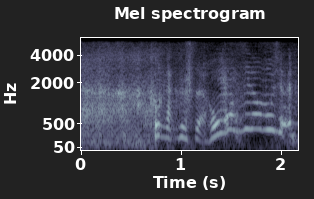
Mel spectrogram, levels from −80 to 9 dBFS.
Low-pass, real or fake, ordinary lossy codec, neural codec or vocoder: 5.4 kHz; fake; none; codec, 16 kHz in and 24 kHz out, 0.9 kbps, LongCat-Audio-Codec, fine tuned four codebook decoder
